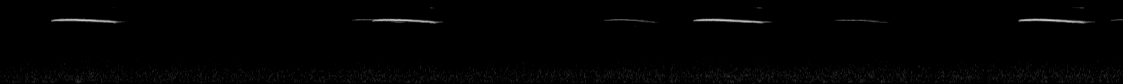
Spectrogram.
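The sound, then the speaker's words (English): A very high, thin down-slurred bird alarm call repeats about every three seconds, four clear notes with a couple of fainter ones in between, against silence. “They also have a very high, down-slurred call that sounds like this.”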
